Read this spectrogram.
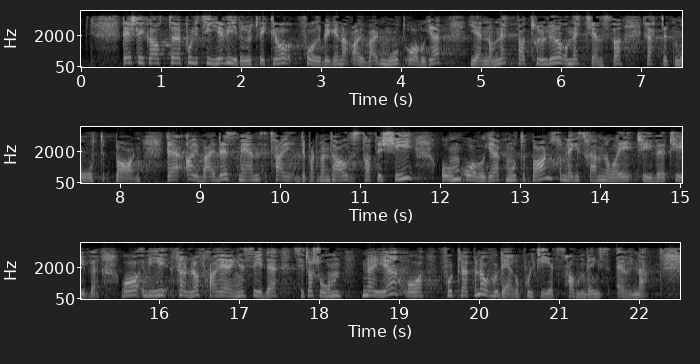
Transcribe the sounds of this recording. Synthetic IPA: d̪̥ɛæɾʂɭiːkɑt̪pʰʊlɪt̪ʰiːəʋiːd̪əɾəʉːt̪ʋɪkləɾfoːɾəbʏɡːənəʔɑɾbæɪd̪muːt̪ʰoːʋəɾɡɾeːpjɛnːɔmnɛt̪ːpʰɑʈ̪ʰɾʉljəɾəɔnɛt̪ʰːjeːnəst̪əɾɾɛt̪ːət̪muːt̪bɑɳd̪̥ɛʔɑɾbæɪd̪əsmɛɛnt̪ʰʋæɾd̪ɛpɑʈəmɛnt̪ʰɑːlst̪ɾɑt̪ɛʂiːʔɔmoːʋəɡɾeːpmuːt̪bɑːɳsɔmlɛɡːəsfɾɛmːnoːɪt̪ʰyːʋət̪ʰyːʋə̰ɔʋɪfœlːəɾfɾɑɾɛjeːɾɪŋənssiːd̪əsɪt̪ʉɑʂuːnn̩ | nœʏəɔfʊʈløːpənəɔʋʉɖeːɾəpʰʊlɪt̪ʰiːət̪shɑnd̪lɪŋsʔɛʋnə

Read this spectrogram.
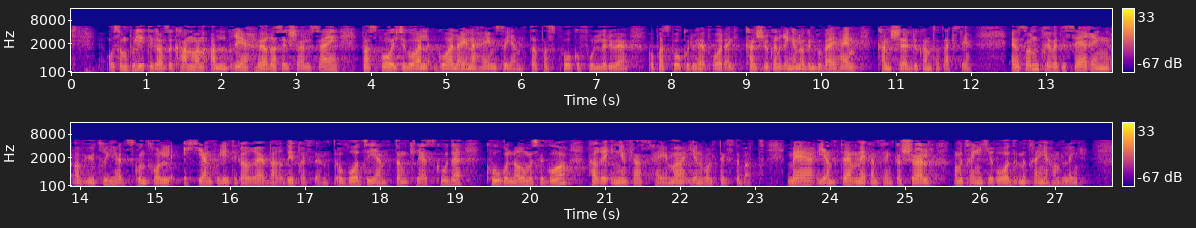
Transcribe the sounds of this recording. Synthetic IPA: ʔɔsɔmpʰʊliːt̪ɪkəʁsɔkʰɑnmɑnɑ̰ld̪ʁɪhøːʁəsɛɡʂøːlsæɪpʰɑsːpʰɔːɪçːəɡoːɡoːɑlæɪnəɦæɪmsɔjɛnt̪əpʰɑsːpʰɔkʰʊʁfʉlːəd̪ʉæʔɔ̰pʰɑsːpʰɔkʰʊɾd̪ʉheːpʰɔd̪ɛ̰ɡkʰɑnʂəd̪ʉkʰɑnʁɪŋːənoːɡənpɔʋæɪɦæɪmkʰɑnʃəd̪ʉkʰɑnt̪ʰɑːt̪ʰɑksɪ̰ʔɛɪnsɔnːpʰʁɪʋɑt̪ɪseːɾɪŋɑ̰ʋʉːt̪ʰɾʏɡheːt̪skʰʊnt̪ʰʁɔlːɪçːəɛnpʰʊliːt̪ɪkəʁəʋæʁd̪ɪpʰʁɛsɪd̪ɛnt̪ʰɔʁoːd̪̚t̪ʰɪljɛnt̪əɔmkʰleːskʰuːd̪əkʰʊɾɔnɔʁmɛskɑɡoːhɑʁɛʔɪŋːənpʰlɑshæɪmɑɪ̰ɛnʋɔlt̪ʰɛktsd̪ɛbɑ̰t̪ːmɛjɛnt̪əmɛkʰɑnt̪ʰɛŋkɑʂøːlʔɔmɛt̪ʰʁɛŋːəʁɪçːəɾoːd̪mɛt̪ʰɾɛŋːəɦɑnd̪lɪ̰ŋ

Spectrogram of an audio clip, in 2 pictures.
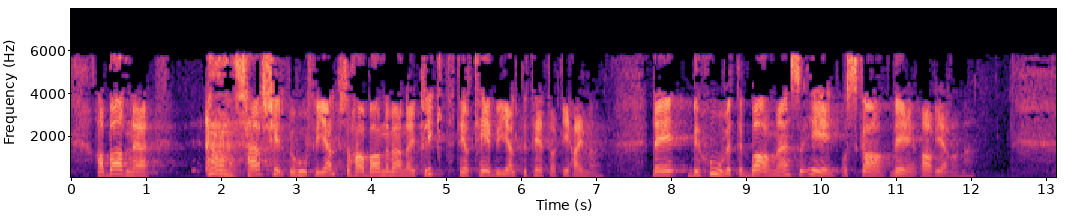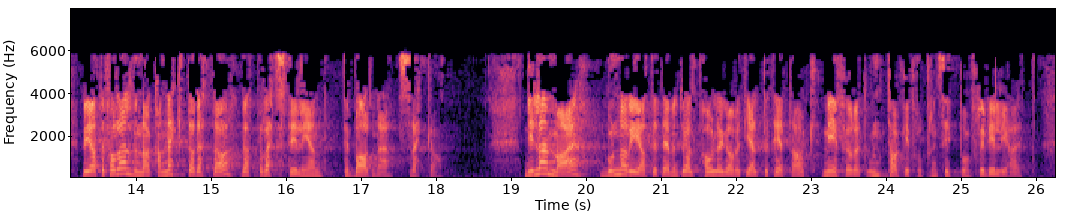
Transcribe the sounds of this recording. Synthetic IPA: hɑːɾbɑːd̪n̩ə | sæːɾʃɪlt̪̚bəhuːʋfɔɾjɛlpsɔɦɑɾbɑːnəʋæːnəæɪpʰlɪkt̪ʰːɪloːt̪ʰeːbyːjɛlpət̪ʰɪlt̪ʰɑːkɪhæɪmən | d̪̥ɛæbəhuːʋət̪ʰɪlbɑːɾnəsɔɛːoskɑːʋeːɑːʋjøːɾɑnə | ʋɛːɑt̪əfɔɾɛld̪ɾənəkʰɑnnːɛkt̪ɑd̪ɛt̪ːɑʋæɾt̪ɾɛt̪st̪ɪlɪŋənt̪ʰɪlbɑːd̪nəsʋɛkːɑ | d̪ɪlɛmːɑəbʉnːəɾɪɑt̪ɛt̪ɛʋɛnt̪ʉɛlt̪̚pʰaʊlɛɡəɑːʋɛt̪jɛlpət̪ʰɪlt̪ʰɑːkmeːføːɾəɛt̪ʉnt̪ʰɑːkɪfɾoːpʰɾɪnsɪpːʊmfɾɪʋɪlɪhæɪt̪

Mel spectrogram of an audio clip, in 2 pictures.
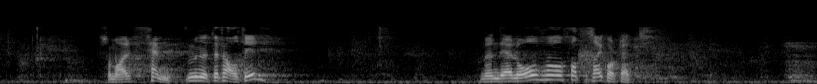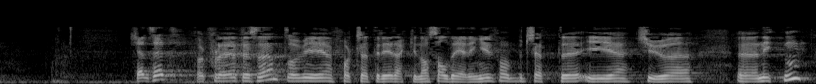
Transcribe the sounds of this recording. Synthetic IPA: sɔmhɑɾfɛmt̪n̩mɪnʉt̪ːəʈhɑlt̪ʰiːd̪ | mɛnd̪ɛæɭoːʋɔfɑt̪ːəsæɪɪkʰɔʈːɛt̪ː | çɛnsɪt̪t̪ʰɑkːfɔɖɛpʰɾɛsɪd̪ɛnt̪ʰɔʋɪfɔʈʂɛt̪ːəɾɪɾɛkːənəɑʋsɑld̪eːɾɪŋəɾfɔbʉd̪ʂɛt̪ːəʔɪçʉːə | nɪt̪ːn

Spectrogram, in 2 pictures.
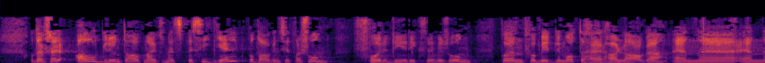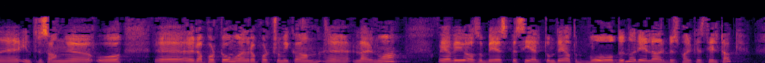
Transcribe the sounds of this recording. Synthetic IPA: ɔd̪æɾfɔʂɔæɾɑlːɡɾʉnːt̪ɪlɔɦɑːɔpmæɾksɔmheːt̪spɛsɪɛlt̪pʰɔd̪ɑːɡənssɪt̪ʋɑʂuːn | fɔɾd̪iɾɪksɾɛʋɪʂuːnn̩ | pʰɔɛnfɔɾmɪd̪lɪmoːt̪əɦæːɾɦɑɭɑːɡɑɛnɛnɪnt̪ɾəsɑŋːɔ | ɾɑpʰɔʈːɔmɔɛnɾɑpʰɔʈːʂɔmʋɪɪkɑnlæːɾənuː | ɔjæɪʋɪlɑls̬ɔbeːspɛsɪɛlt̪ɔmd̪ɛɑt̪boːd̪ənɔɖɪjɛlːəɾɑɾbæɪsmɑɾkəd̪st̪ʰɪlt̪ɑːk

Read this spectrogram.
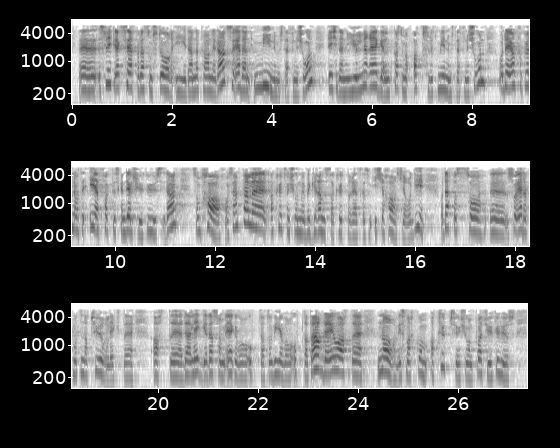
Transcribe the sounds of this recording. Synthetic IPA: sliːkɛɡseːɾpʰɔd̪ɛsɔmst̪oːɾɪd̪ɛnːəpʰlɑːnn̩ɪd̪ɑːɡsɔɛʁd̪ɛæɪnmiːnɪʉmsd̪ɛfɪnɪʂuːnd̪̥ɛɾɪçːəd̪ɛnjʏlnəɾeːɡəlnpkʰɑsɔmɛɾɑpsʊlʉt̪ːmiːnʉmsd̪ɛfɪnɪʂuːn | ʔɔd̪ɛæɾjʊpʰɔɡɾʉnːɑʋɑt̪d̪ɛʔæɾfɑk̚t̪ɪskæɪnd̪eːlçʉːkəhʉːsɪ̰d̪ɑːɡ | sɔmhɑɾfɔɾɛksɛmpəlɑkʰʉt̪ːfʉŋkʃuːnmɛɔbəɡɾɛnsəɑkʰʉt̪̚ːbəɾeːd̪skɑːpsɔmʔɪçːəhɑʁçɪɾʉɾɡiː | ʔɔd̪æɾfɔɾsɔsɔæʁd̪ɛpʰɔɛnmoːt̪ənɑt̪ʰʉːɾlɪkt̪ | ʔɑt̪d̪ɛlɪɡːəd̪æʁsɔmʔɛɡhɑɾʋoːɾəʔʊp̚t̪ʰɑt̪ːɔʋɪhɑɾʋoːɾə̰ʔʊp̚t̪ʰɑt̪ːɑʋd̪ɛæɾjʊɑt̪nɔɾʋɪsnɑkːəɾɔmɑ̰kʰʉt̪fʉŋkʃuːnpʰɔɛt̪çʉːkəhʉːs

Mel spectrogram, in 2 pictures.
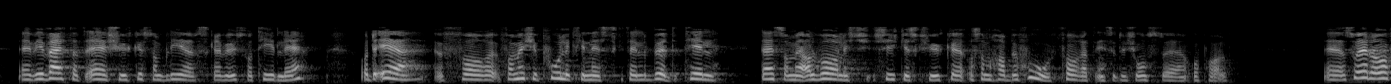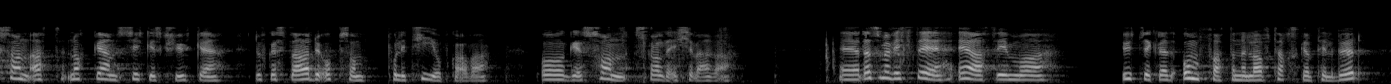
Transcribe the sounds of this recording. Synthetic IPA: ʋɪʋæɪt̪ɑt̪̚d̪ɛæçʉːkəsɔmblɪɾskɾiːʋəʉːt̪fɔt̪ʰiːd̪əlɪ | ʔɔd̪ɛʔæfɔɾfɔɾmʏçəpʰulɪkʰliːnɪskt̪ʰɪlbʉd̪t̪ʰɪl | d̪̥æɪsɔmæɾɑlʋoːlɪsyːkɪskçʉːkəʔɔsɔmɦɑɾbəhuːʋfɔɾɛt̪ʰɪ̰nst̪ɪt̪ʉʂuːnsʊphɔ̰lː | sɔɛɾɖ̪ɛoːɡsɔnːʔɑt̪nɔkːənsyːkɪskɕʉːkə | d̪̥ʉkːəst̪ɑːd̪ɪʔɔpːsɔmpʰʊlɪt̪ʰiːʊpɡɑ̰ːʋə | ʔoɡsɔnːskɑld̪ɛ̰ʔɪçːəʋæːɾə̰ | d̪ɛsɔmɛɾʋɪkt̪ɪɛɾɑt̪ʋɪmɔ | ʉːt̪ʰʋɪkləɛt̪ɔmfɑt̪ːɑnəlɑːʋt̪ʰɑʁskət̪ʰɪlbʉːd̪

